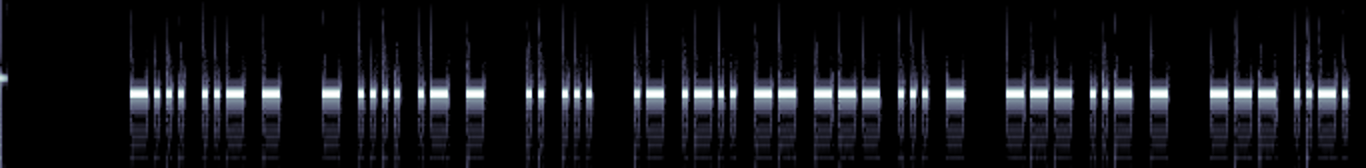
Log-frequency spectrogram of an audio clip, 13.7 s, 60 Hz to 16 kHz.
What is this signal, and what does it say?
Morse code, heard as a keyed tone, about 21 wpm, 700 Hz. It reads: BUT THAT IS ALMOST OUT OF
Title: Sentences from Top 1000 Words - Review Part 4 - 20wpm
